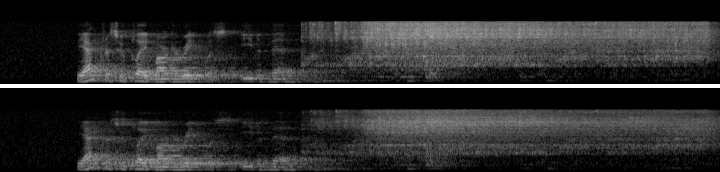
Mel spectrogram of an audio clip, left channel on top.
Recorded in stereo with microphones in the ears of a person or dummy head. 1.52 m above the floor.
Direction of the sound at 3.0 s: 65° left (ahead or behind).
